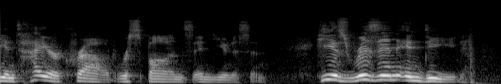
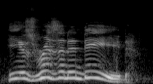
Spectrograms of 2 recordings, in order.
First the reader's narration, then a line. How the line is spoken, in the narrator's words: you just shout back at the TV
